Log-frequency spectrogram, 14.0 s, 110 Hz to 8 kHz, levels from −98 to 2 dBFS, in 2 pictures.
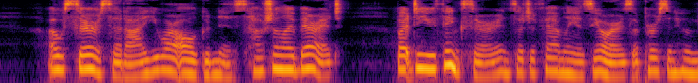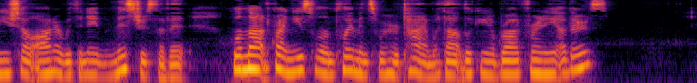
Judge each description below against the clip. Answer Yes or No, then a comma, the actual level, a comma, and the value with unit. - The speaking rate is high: Yes, fast, 215 wpm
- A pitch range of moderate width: Yes, average, 4.0 semitones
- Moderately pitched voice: Yes, medium, 180 Hz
